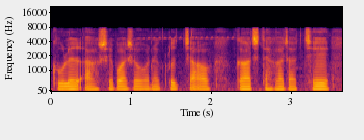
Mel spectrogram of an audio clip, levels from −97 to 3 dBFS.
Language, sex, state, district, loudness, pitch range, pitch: Bengali, male, West Bengal, Alipurduar, -19 LUFS, 120-130 Hz, 125 Hz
